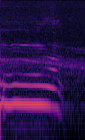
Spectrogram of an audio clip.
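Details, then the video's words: Rottweiler howling at ambulance sirens: a single sustained, steady mid-pitched howl that holds level for about a second, then slides down and fades away. "Rottweiler howling at ambulance sirens"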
